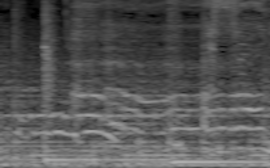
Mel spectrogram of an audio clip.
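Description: Background music: held bass notes under a melody that glides from note to note.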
